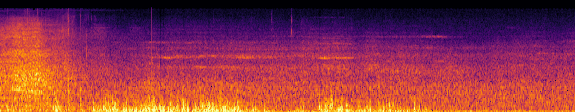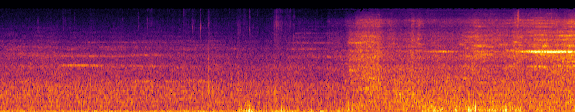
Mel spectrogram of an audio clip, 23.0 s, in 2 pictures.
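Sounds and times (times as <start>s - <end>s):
freight train cars rumbling: 0.0s - 23.0s
high-pitched wheel squeals: 2.8s - 9.0s, 11.7s - 15.2s, 17.3s - 23.0s.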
